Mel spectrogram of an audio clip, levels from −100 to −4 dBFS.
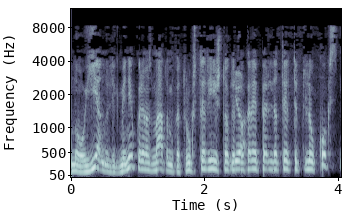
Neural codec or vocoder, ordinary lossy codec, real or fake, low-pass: vocoder, 48 kHz, 128 mel bands, Vocos; MP3, 32 kbps; fake; 10.8 kHz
